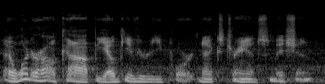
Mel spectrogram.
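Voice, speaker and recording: A man's voice: mid-range voice, lively intonation, a little fast, creaky, slight background noise. A man working as an amateur radio operator, chatting through a radio contact in procedural fashion and reading out call signs phonetically. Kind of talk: ham radio contact chat.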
